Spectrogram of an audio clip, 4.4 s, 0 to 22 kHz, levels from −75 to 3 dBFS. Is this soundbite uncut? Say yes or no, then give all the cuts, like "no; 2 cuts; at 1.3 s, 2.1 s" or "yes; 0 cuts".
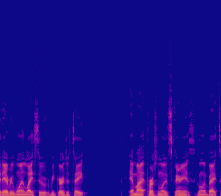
no; 1 cut; at 2.9 s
